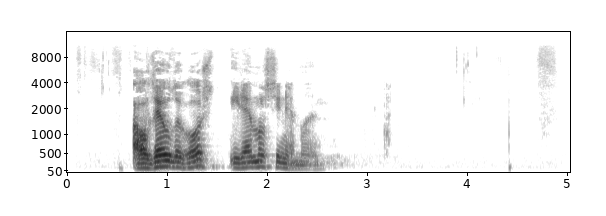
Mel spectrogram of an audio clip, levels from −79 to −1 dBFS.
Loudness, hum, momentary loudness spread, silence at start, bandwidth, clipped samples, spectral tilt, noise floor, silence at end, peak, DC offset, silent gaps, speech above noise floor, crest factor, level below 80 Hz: -21 LUFS; none; 14 LU; 0.65 s; 10.5 kHz; under 0.1%; -6 dB/octave; -76 dBFS; 2.55 s; -2 dBFS; under 0.1%; none; 56 dB; 22 dB; -68 dBFS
